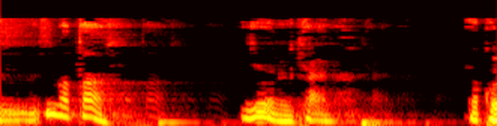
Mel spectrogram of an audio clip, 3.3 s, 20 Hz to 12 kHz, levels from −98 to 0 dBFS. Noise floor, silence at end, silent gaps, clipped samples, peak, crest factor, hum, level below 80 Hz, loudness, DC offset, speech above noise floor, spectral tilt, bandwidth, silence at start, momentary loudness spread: -62 dBFS; 0 s; none; under 0.1%; -12 dBFS; 20 dB; none; -48 dBFS; -32 LUFS; under 0.1%; 31 dB; -7 dB/octave; 7.8 kHz; 0 s; 17 LU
